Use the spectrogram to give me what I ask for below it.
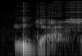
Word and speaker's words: Udas: So we're going to have an answer from Antin, then Willito, then Mickelson, then Cooney, then Nudas, and then Udas. Am I pronouncing that correctly? Yeah, that's fine.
